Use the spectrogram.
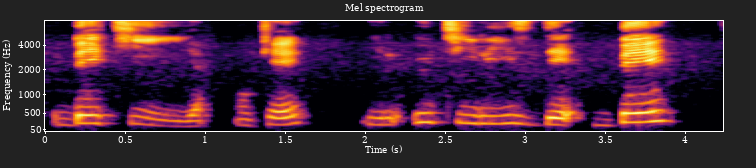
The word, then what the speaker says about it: béquilles: Il utilise des béquilles. It's a y sound. All right? Des béquilles.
